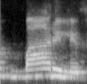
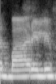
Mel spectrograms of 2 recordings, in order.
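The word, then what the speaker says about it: bas-relief: ज्याला लो रिलीफ किंवा बा रिलीफ, स्पेलिंग जरी बास असं असलं तरी त्याचा उच्चार बा रिलीफ असा करतात आणि त्याच्यामध्ये बासो रिलीव्हो असा जो मुळातला इटालियन शब्द आहे त्याच्यावरनं हा शब्द इंग्लिशमध्ये आलेला आहे.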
